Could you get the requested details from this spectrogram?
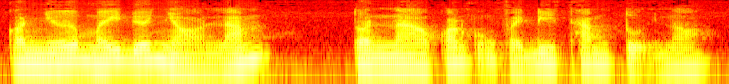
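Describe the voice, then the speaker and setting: Man reading aloud as a bitter, whining male singer, husky and raised in pitch, pleading and self-pitying, dull audiobook sound. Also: animated, brisk, a little mellow. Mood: sorrowful. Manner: complaining, pleading, resentful.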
